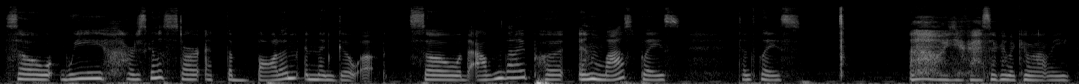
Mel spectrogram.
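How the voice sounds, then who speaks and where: Chatty young woman with a sick, worn voice. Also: fairly high pitch. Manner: chatty, self-deprecating, many fillers and restarts. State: sick, losing her voice. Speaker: podcast host. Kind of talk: casual solo podcast chat.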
